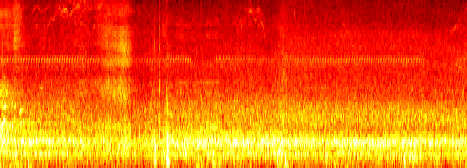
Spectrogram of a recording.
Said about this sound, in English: See, a lot of the bees are landing on it.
